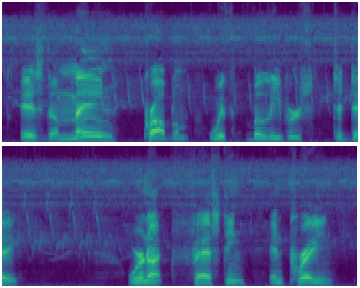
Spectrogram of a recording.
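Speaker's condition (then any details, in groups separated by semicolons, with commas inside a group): No condition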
